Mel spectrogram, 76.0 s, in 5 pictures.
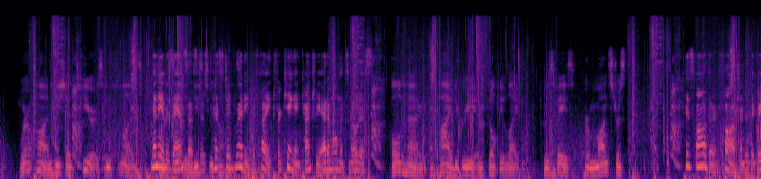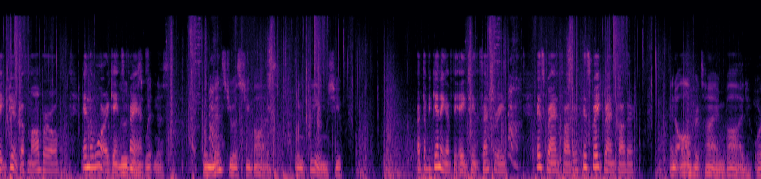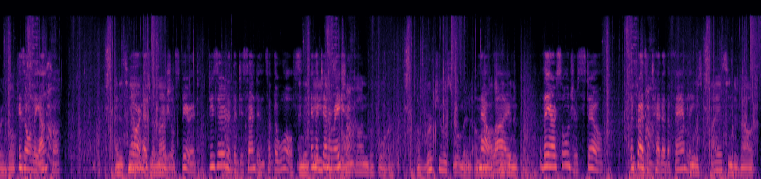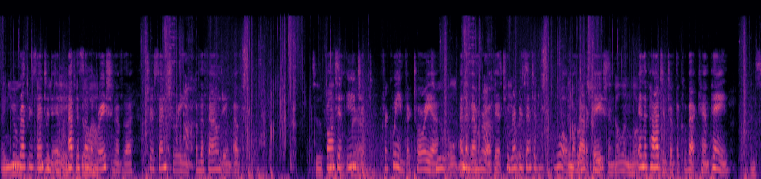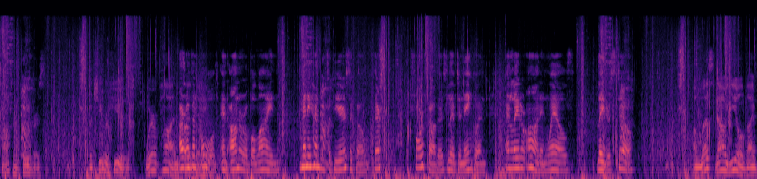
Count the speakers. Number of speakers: two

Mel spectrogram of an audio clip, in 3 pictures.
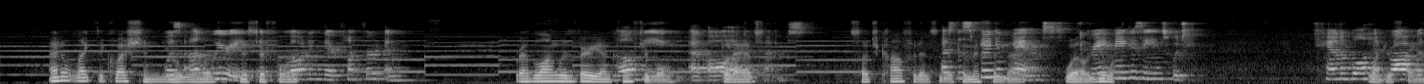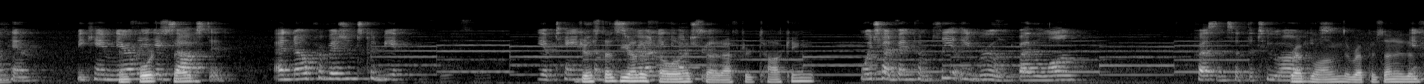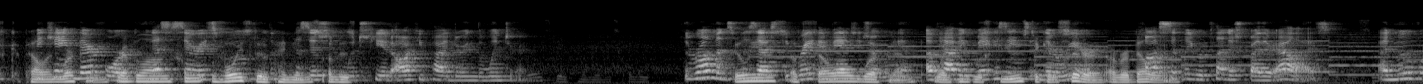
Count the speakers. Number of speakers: two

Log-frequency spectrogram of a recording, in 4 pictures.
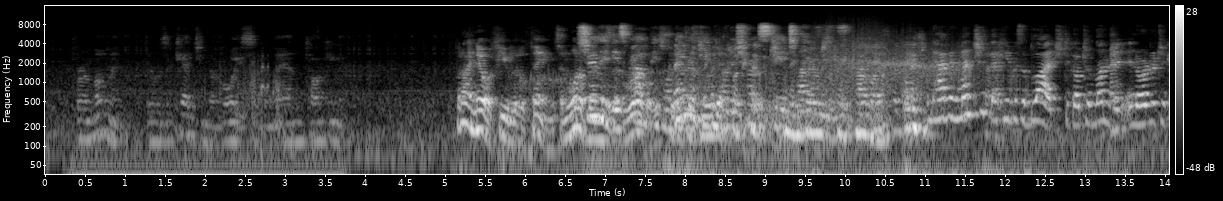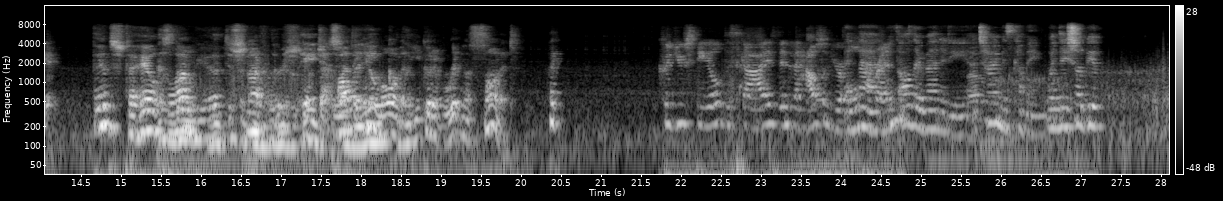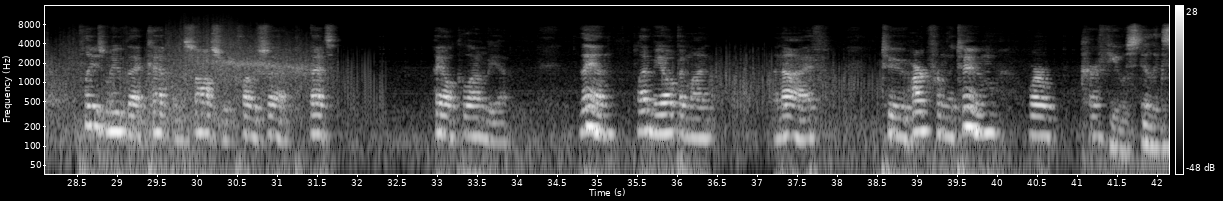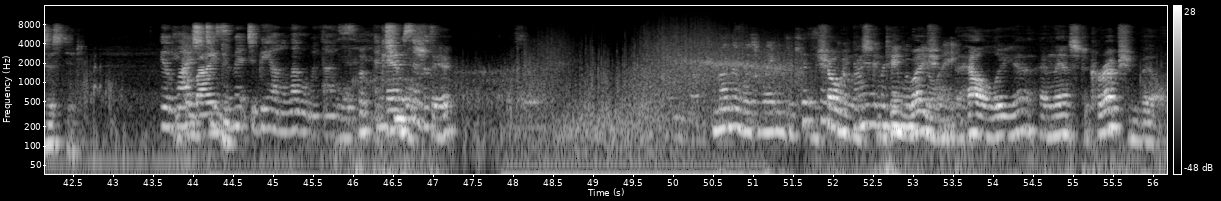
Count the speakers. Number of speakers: eight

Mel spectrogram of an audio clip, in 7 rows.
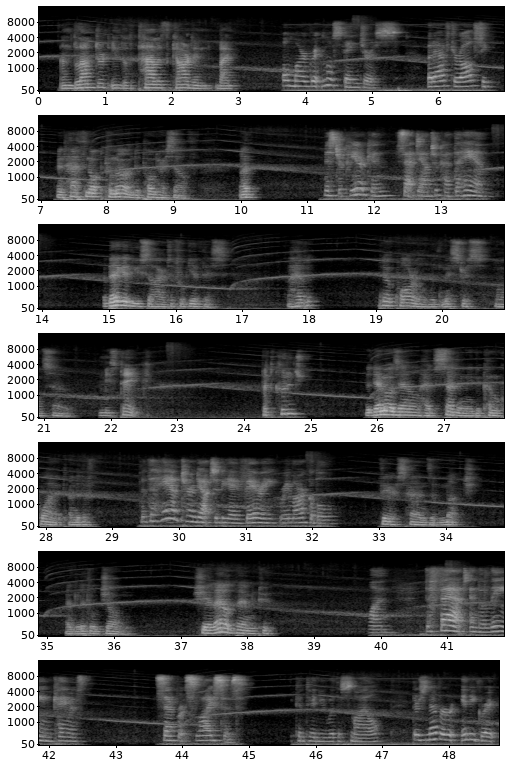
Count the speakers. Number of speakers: four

